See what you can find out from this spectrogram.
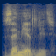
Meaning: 1. to slow down, to decelerate 2. to hold back, to delay, to retard 3. in expressions
- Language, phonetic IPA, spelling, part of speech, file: Russian, [zɐˈmʲedlʲɪtʲ], замедлить, verb, Ru-замедлить.ogg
